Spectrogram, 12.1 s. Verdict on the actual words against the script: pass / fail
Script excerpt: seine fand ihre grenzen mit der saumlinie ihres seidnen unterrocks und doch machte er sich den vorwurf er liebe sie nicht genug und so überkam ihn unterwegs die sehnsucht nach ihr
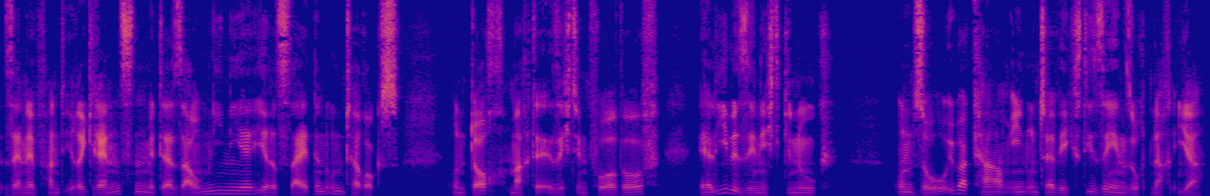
pass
